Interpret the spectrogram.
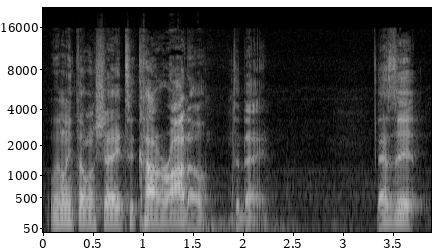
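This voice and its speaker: A man hosting a casual sports talk show, animated and quick to laugh. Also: mid-range voice. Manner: animated, laughing, drawn-out emphasis. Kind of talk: casual sports radio chat. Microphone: studio mic.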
